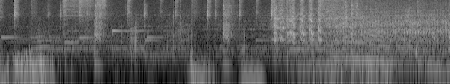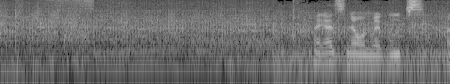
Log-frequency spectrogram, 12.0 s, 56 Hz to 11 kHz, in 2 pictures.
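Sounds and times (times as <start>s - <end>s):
diesel engine cranking and idling: 3.3s - 12.0s.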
